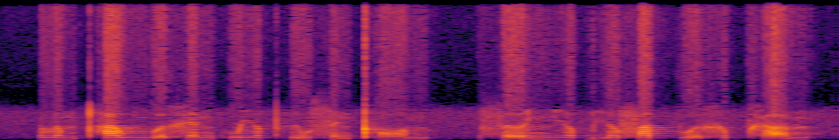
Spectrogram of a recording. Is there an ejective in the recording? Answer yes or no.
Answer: no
